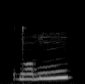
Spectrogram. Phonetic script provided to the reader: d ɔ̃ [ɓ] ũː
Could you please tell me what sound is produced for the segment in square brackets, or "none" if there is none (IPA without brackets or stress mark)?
ɓ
